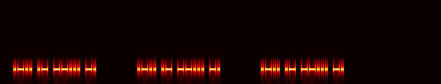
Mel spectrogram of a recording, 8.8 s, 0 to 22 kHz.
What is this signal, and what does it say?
Morse code, heard as a keyed tone, about 30 wpm, 700 Hz. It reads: LA7N LA7N LA7N
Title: DXCC-100 Call Signs - 4 Characters - Repeated 3x - 30wpm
